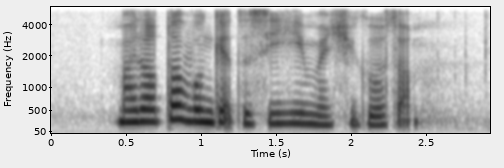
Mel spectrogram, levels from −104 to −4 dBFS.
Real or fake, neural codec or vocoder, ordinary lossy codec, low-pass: real; none; none; 5.4 kHz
